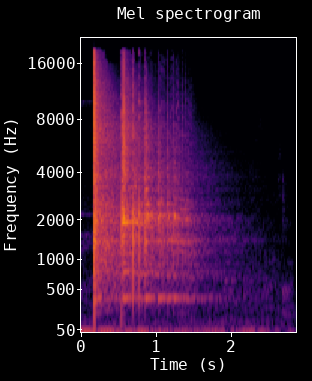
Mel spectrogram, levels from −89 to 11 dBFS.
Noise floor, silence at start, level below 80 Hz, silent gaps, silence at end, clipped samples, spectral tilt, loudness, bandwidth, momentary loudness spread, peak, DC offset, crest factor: -56 dBFS; 0 s; -52 dBFS; none; 1.3 s; under 0.1%; 2 dB/octave; -18 LUFS; 19.5 kHz; 19 LU; 0 dBFS; under 0.1%; 22 dB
